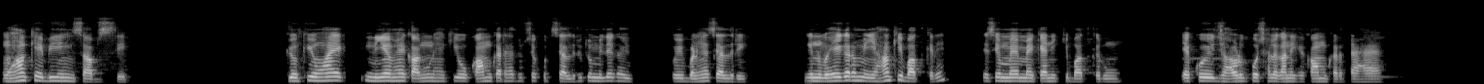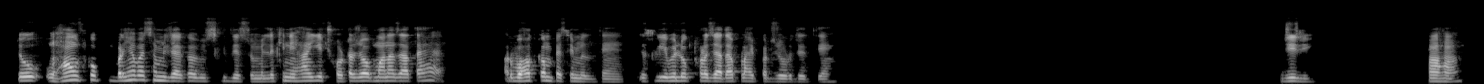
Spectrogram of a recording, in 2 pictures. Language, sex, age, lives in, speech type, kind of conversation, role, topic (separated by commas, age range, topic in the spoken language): Hindi, male, 20-24, India, conversation, unstructured, none, क्या वर्तमान परीक्षा प्रणाली छात्रों का सही और निष्पक्ष मूल्यांकन करती है?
